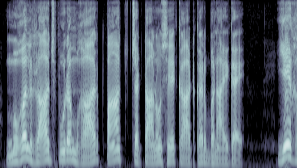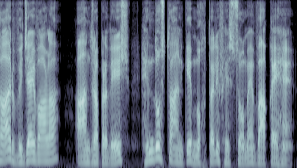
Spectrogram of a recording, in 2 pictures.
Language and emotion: Urdu, neutral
